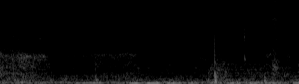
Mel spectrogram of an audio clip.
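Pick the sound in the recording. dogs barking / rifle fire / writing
writing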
